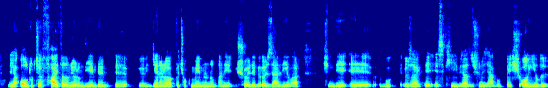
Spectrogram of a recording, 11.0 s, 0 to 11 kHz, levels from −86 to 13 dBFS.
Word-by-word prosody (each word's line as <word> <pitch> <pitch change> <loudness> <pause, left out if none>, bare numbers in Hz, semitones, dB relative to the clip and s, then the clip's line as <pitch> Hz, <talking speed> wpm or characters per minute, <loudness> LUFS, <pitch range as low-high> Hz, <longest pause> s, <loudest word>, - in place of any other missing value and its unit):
Ya, 120 -2 +3
oldukça 135 +6 +4
faydalanıyorum 135 +1 +4
diyebilirim. 130 +2 +1
Eee, 100 -1 -4 0.2
eee, 105 - -6
genel 120 +6 +1
olarak 115 -1 +2
da - - -2
çok - - -9
memnunum. 120 0 -1
Hani, 105 -1 -5
şöyle 130 +1 +1
bir 130 - 0
özelliği 120 +1 +1
var. 105 - -1 0.4
Şimdi, 120 -1 -3
eee, 110 -3 +1 0.2
bu 115 +2 -6 0.2
özellikle 110 0 -2
eskiyi 110 -2 -5
biraz 105 -1 0
düşünün, 105 +3 -5
ya, 90 -3 -3
bu 90 -2 -11
5-10 110 +3 +2
yılı 110 -1 -2
115 Hz, 150 wpm, -24 LUFS, 110-125 Hz, 0.4 s, oldukça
